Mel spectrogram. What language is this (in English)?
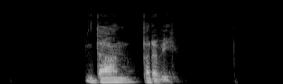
Serbian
